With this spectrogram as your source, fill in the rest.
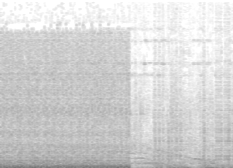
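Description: A machine gun fires in a rapid stream of shots.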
